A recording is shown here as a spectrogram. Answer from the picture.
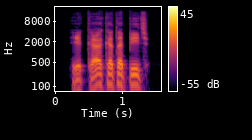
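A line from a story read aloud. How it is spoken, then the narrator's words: Grumbling. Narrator (Russian): ворчал Михаил Илларионович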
